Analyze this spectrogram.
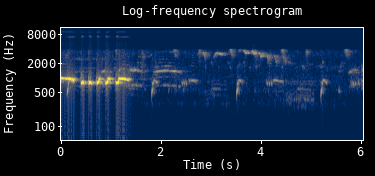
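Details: Competition-bred singing zebra dove from a farm, described as a poor singer with a bad melody: a fast string of staccato cooing notes for over a second, then softer coos, chirps and a high thin whistle behind.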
